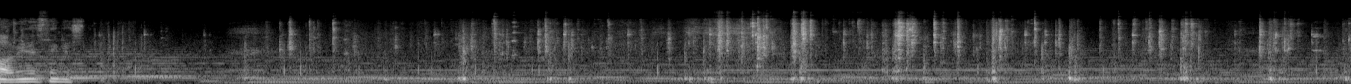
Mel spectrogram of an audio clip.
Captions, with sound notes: Oh, I mean, this thing is- (equipment rattling) (footsteps crunching)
